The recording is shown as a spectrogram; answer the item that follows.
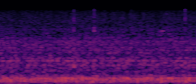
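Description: Low, steady background hum and rumble with no distinct events.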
